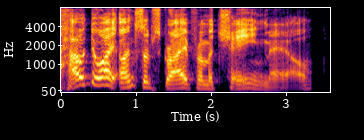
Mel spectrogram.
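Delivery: sing-song, swooping Yiddish grandmother lilt. Joking with another speaker, asking a question in a Yiddish grandmother voice. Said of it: "I'm sorry if I sound like a Yiddish grandmother".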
